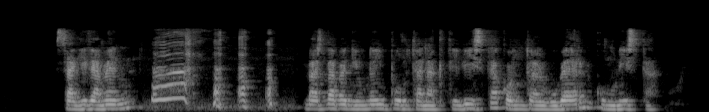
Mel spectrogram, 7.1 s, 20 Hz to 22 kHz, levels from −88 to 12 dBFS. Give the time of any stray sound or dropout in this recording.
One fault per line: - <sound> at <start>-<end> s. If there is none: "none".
- laugh at 1.5-2.8 s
